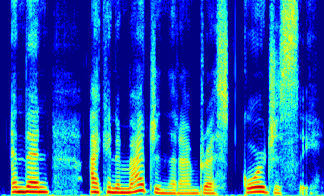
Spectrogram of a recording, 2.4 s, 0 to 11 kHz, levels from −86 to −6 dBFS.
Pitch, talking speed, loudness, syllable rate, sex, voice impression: 225 Hz, 220 wpm, -19 LUFS, 7.7 syllables/s, female, very feminine, slightly young, thin, tensed, slightly weak, slightly dark, very hard, very clear, very fluent, slightly raspy, very cute, very intellectual, very refreshing, sincere, calm, very friendly, reassuring, very unique, very elegant, slightly wild, very sweet, lively, strict, slightly intense, slightly sharp, very light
